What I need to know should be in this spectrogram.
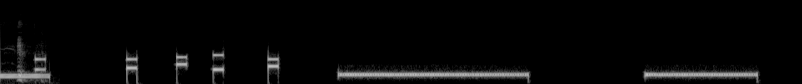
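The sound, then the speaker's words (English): Touch-tone dialing of a phone number: a few short keypad beeps in quick succession, followed by two long, steady ringing tones separated by a pause. “Let's dial this number and see what she has to say.”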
